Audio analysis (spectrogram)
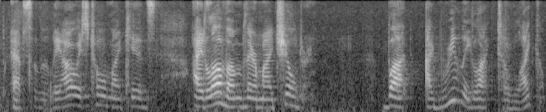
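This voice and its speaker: Noticeable background noise sits behind a woman with a fairly low pitch. Her pitch varies in an ordinary way while her loudness swings widely. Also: moderate pace. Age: 70s. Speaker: senior center member. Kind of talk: interview.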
